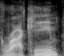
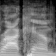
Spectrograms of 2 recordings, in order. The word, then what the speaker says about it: Rakim: They're like, yeah, I like Rakim. Like, no, dude, it's Rock-M, dog.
